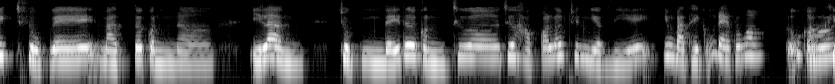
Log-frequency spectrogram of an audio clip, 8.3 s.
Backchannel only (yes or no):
no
